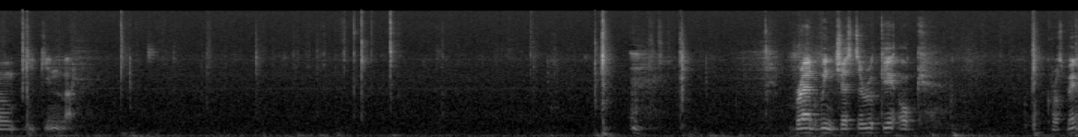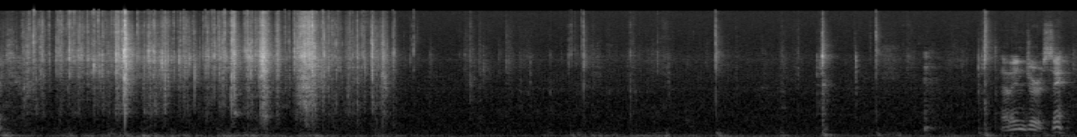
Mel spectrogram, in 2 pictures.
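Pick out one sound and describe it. Trading cards slide and tap against each other.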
